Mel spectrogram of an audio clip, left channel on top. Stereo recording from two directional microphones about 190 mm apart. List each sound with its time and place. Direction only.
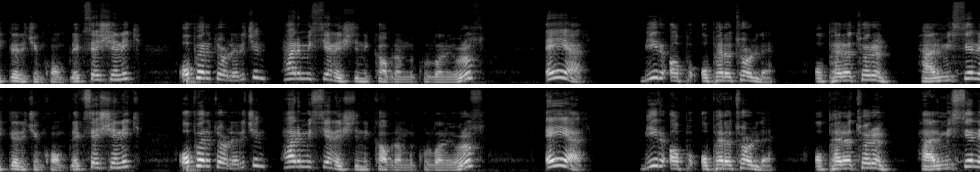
0.0 s speech: 15° left (ahead or behind)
